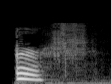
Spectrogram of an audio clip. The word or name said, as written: erf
